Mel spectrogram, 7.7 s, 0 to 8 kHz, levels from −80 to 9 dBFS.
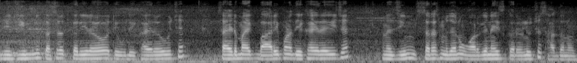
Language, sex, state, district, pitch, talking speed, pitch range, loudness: Gujarati, male, Gujarat, Gandhinagar, 145 Hz, 200 wpm, 135-150 Hz, -15 LUFS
